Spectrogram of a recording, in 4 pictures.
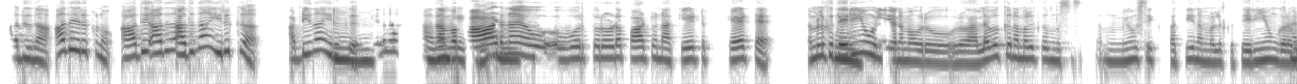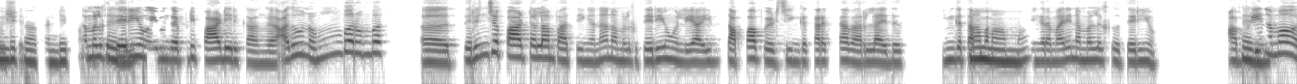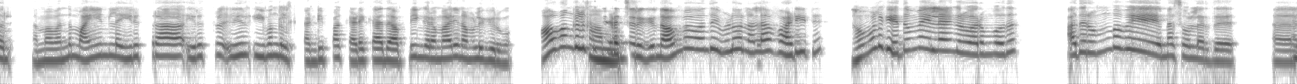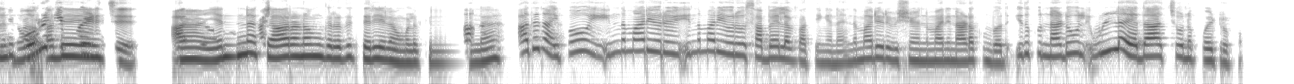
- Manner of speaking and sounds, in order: laughing while speaking: "அவங்களுக்கு கிடைச்சிருக்கு. நம்ம வந்து இவ்வளோ நல்லா பாடிட்டு"; sad: "ஆ நொறுங்கி போயிடுச்சு"; other background noise
- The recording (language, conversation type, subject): Tamil, podcast, ஒரு மிகப் பெரிய தோல்வியிலிருந்து நீங்கள் கற்றுக்கொண்ட மிக முக்கியமான பாடம் என்ன?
